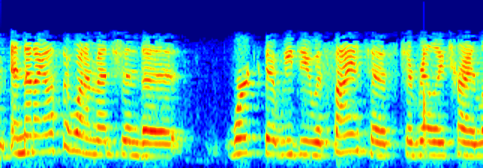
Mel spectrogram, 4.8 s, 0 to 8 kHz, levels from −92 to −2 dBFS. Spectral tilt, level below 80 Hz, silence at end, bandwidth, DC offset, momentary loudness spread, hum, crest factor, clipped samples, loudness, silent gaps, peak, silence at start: -6.5 dB/octave; -66 dBFS; 0 s; 4.6 kHz; under 0.1%; 6 LU; none; 18 dB; under 0.1%; -16 LUFS; none; 0 dBFS; 0 s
